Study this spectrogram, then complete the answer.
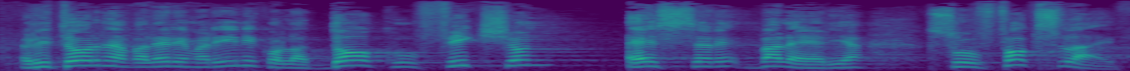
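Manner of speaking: normal talking voice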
